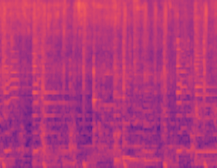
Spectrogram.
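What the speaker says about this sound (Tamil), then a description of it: "முட்டையை உடச்சி ஊற்றிட்டு ஒரு பொரியல் மாதிரி பண்ண போகிறோம். இப்போ இதை அப்படியே மிக்ஸ் பண்ணிட்டே வாங்க." Beaten egg sizzles and fries in a kadai while being stirred and scraped, with quiet, steady frying hiss broken by soft, repeated spatula knocks and scrapes, and no talking.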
